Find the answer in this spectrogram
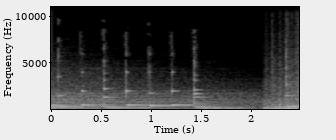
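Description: Smartphone ringtone playing a quick melodic tune of bright, clear notes, about four a second, for an incoming call. It fades toward the end.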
